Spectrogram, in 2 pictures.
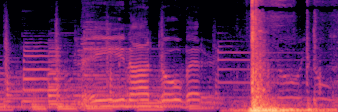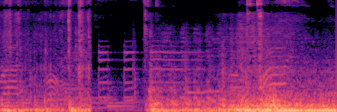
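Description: A country song with a male singer plays for about three seconds. It cuts off suddenly into a loud low rumble with noise inside a lorry cab, which drops out briefly about two seconds later and then comes back.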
